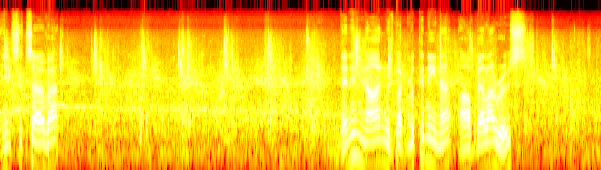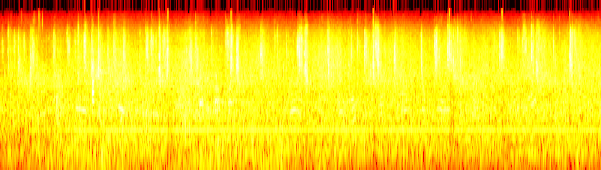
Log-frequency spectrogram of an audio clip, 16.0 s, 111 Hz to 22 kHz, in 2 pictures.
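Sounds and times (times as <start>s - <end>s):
ski poles clicking and crunching: 0.0s - 15.9s
faint steady hum: 0.0s - 16.0s
skis scraping on snow: 1.4s - 15.9s.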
